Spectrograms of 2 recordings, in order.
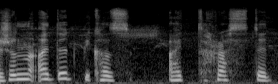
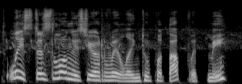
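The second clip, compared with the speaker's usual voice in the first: ordinary talk, nothing marked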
